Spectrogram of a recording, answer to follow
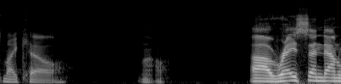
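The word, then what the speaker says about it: Maikel: mlb is it franco isn't his name like the the one that you pronounce normal i know it's mike michael franco michael i think it is no it's mikel wow uh rey sent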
